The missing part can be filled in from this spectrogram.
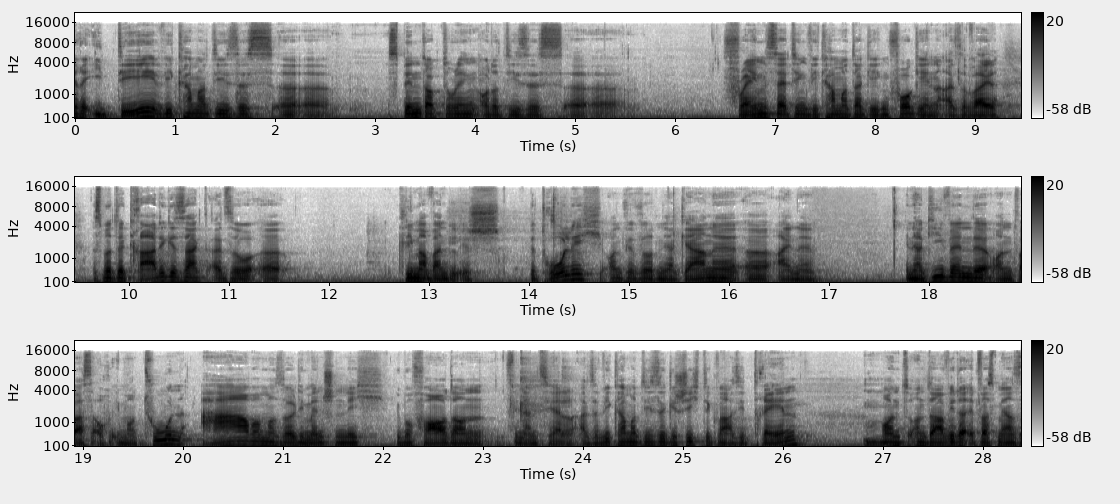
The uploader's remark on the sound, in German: Politik live aus der Ständigen Vertretung StäV Berlin.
